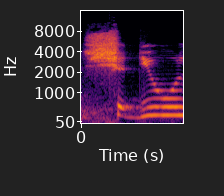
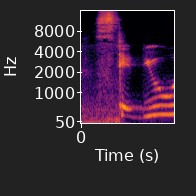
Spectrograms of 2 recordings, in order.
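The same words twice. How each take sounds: First: The word is said in a British accent. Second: The word is said in an American accent. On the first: "is the British pronunciation" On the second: "is from America"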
